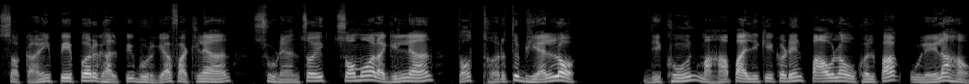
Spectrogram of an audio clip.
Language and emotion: Goan Konkani, fearful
